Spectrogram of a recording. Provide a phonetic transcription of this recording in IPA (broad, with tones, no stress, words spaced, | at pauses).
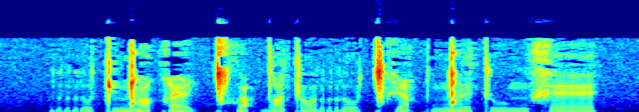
ru˨tŋ͡ǃo˦q ji˨ǀʰu˦ʔdˤu˧tɔ˧ ro˧ǀʰi˦qŋ͡ǃɘ˦ tu˧ŋxɛ˦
